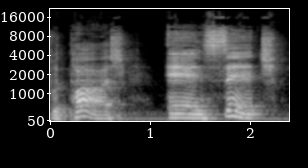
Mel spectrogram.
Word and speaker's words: sinh: Or you can say cosh rhymes with posh, and cinch rhymes with pinch.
